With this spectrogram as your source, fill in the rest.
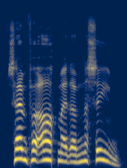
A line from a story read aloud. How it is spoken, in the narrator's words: shouted the king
